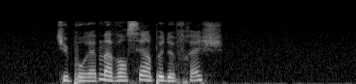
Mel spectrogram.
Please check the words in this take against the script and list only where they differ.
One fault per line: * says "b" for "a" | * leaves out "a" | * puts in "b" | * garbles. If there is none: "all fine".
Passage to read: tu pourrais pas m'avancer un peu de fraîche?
* leaves out "pas"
